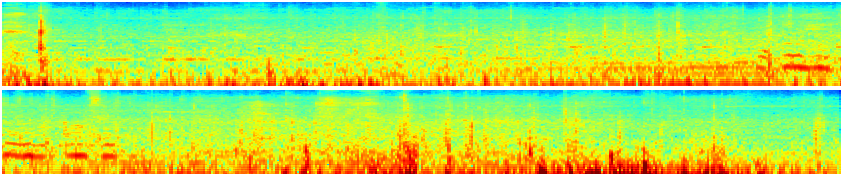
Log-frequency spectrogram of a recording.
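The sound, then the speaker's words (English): Someone runs through bushes, with faint, quick footfalls and rustling brushes of foliage at a low level while people talk over them. “He's going through bushes now. He's cut through bushes and is running away from us, basically.”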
